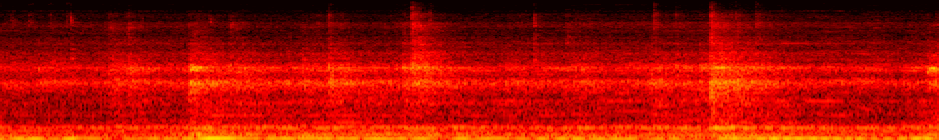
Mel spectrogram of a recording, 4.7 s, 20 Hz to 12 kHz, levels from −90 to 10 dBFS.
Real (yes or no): yes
